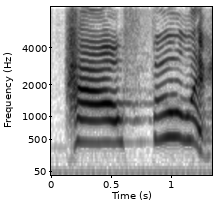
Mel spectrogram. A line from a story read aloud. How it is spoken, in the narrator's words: Samuel exclaimed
